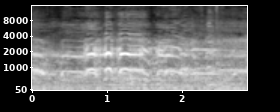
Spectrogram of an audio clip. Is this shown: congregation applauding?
no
